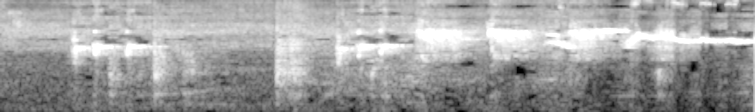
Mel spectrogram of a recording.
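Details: Pied bushchat song opening with short, spaced high chirps, then building into continuous bright chattering and a long, wavering whistled line near the end.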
